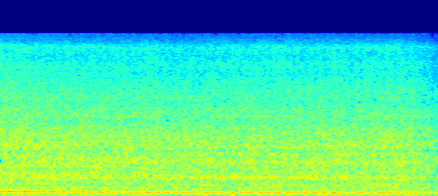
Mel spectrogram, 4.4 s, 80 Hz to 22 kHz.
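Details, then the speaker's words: Large truck engine started three times in near-freezing cold using a portable jump starter pack (battery still 100%); engine catches cleanly and settles into a steady, even low hum with no stumble. "guys well you saw it work firsthand no problem started that truck cranked it right up and not only once but three times"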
